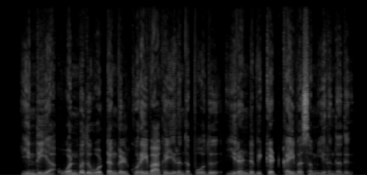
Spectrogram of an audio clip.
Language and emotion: Tamil, neutral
